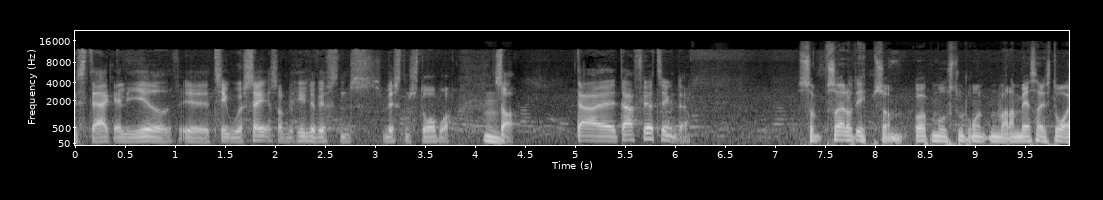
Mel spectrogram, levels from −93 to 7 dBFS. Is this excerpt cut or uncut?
cut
